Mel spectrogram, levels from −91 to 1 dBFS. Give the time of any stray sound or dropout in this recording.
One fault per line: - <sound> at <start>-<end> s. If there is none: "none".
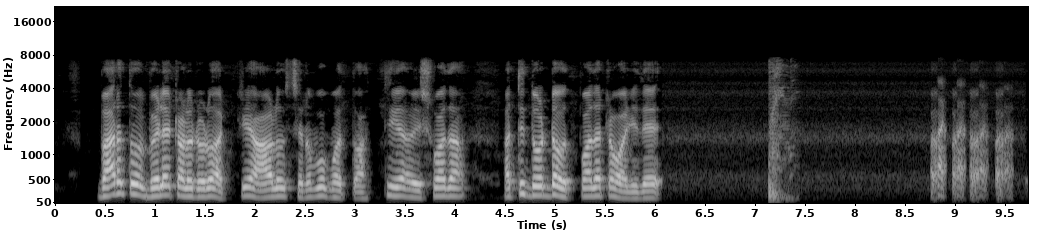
- thud at 7.1-7.5 s
- laugh at 8.8-9.6 s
